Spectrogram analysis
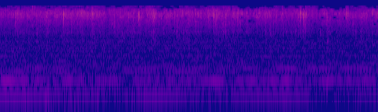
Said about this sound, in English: Rain cascades down the multi-paned windows, trickling around the intricate metal grids around each pane of glass.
